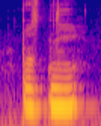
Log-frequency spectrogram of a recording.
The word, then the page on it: late: /leɪt/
